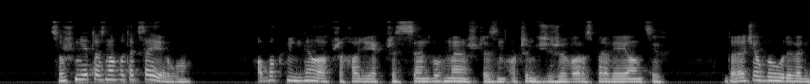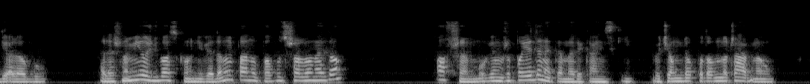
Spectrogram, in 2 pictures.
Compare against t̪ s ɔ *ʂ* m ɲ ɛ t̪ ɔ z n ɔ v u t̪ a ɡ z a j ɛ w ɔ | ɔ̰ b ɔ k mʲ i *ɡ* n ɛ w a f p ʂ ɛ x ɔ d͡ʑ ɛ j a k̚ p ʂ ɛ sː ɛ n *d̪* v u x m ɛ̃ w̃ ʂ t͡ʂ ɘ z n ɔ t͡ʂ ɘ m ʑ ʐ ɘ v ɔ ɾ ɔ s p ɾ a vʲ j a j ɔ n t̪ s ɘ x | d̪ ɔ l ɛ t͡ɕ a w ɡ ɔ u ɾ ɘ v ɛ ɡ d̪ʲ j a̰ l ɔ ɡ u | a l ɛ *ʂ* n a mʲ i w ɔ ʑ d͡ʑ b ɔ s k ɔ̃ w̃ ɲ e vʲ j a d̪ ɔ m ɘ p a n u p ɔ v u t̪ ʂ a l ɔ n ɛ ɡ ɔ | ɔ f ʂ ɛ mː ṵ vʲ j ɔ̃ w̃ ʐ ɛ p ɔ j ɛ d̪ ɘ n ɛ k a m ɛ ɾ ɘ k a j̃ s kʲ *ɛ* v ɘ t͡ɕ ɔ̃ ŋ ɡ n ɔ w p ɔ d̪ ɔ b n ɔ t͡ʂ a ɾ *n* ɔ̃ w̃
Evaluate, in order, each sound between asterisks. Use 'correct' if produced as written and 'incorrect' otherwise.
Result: correct, correct, correct, correct, incorrect, correct

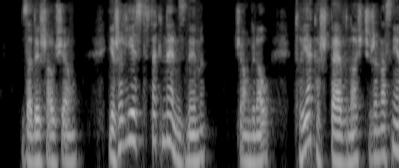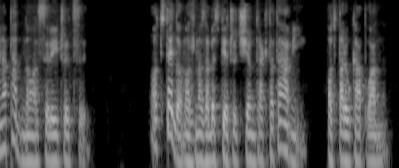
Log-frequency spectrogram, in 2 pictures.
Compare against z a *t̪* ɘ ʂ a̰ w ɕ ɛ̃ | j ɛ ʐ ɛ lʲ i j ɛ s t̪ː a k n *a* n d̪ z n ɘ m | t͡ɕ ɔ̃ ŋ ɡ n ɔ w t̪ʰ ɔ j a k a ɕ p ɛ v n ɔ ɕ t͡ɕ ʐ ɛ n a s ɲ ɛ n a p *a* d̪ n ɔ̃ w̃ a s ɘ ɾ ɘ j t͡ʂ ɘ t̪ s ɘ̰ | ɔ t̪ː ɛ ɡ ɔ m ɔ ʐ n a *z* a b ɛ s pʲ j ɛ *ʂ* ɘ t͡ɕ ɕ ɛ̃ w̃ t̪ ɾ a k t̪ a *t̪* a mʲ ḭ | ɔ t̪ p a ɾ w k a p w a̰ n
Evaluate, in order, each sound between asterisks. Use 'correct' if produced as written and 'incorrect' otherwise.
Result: incorrect, incorrect, correct, correct, incorrect, correct

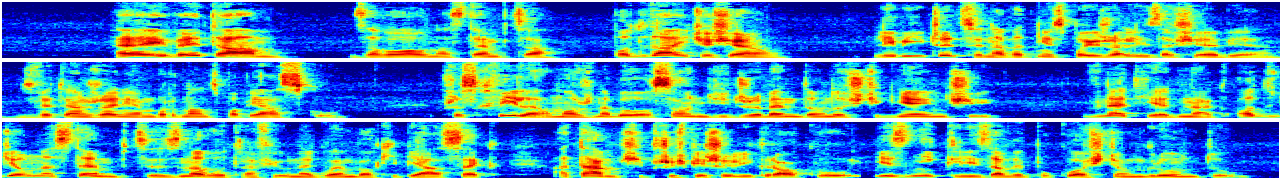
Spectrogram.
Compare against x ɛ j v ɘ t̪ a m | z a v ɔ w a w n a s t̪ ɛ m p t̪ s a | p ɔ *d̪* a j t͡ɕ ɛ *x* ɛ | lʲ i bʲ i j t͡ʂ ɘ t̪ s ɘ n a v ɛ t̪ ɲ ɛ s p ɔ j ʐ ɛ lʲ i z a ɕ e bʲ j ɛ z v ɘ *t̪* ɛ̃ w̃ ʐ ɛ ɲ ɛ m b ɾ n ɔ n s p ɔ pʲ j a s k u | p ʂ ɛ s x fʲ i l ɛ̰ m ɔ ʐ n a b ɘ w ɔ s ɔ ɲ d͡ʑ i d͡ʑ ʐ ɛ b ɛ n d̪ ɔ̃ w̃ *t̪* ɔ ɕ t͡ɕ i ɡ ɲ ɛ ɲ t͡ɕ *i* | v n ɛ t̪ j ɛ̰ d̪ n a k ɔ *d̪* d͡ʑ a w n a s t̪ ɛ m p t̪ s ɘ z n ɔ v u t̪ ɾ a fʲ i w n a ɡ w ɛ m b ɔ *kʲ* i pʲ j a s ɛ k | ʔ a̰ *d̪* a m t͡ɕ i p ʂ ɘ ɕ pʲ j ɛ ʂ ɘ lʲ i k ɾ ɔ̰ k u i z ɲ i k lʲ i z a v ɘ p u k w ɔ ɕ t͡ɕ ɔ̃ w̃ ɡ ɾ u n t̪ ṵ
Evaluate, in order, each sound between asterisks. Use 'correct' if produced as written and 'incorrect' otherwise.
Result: incorrect, incorrect, correct, incorrect, correct, correct, correct, incorrect

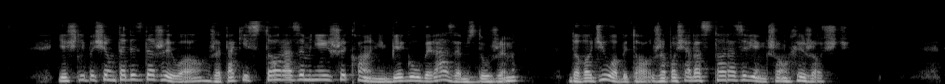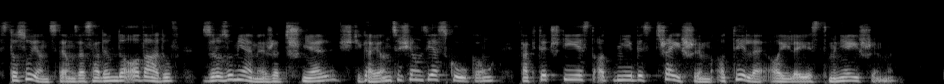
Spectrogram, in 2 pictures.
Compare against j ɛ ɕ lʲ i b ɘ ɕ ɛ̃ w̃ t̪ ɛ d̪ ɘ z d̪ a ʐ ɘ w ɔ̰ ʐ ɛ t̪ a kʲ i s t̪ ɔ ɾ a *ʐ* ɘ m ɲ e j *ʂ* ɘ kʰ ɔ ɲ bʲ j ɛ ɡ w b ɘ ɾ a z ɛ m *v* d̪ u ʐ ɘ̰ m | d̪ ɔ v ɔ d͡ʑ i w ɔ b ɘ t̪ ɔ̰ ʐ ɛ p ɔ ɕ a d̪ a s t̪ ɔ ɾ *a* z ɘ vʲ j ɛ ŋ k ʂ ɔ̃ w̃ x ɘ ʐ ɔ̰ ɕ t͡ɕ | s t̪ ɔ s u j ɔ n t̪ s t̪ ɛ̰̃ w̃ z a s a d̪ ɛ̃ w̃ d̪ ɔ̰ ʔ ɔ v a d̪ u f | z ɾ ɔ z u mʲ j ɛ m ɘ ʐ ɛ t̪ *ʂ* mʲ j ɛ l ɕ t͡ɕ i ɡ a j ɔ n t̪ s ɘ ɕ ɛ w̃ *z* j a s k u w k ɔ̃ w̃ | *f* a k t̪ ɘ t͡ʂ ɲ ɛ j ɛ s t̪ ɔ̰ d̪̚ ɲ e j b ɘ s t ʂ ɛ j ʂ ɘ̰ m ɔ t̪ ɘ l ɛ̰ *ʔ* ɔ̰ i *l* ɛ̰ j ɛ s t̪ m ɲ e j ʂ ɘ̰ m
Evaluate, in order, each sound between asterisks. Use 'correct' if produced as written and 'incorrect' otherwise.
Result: incorrect, correct, incorrect, correct, correct, correct, correct, correct, correct

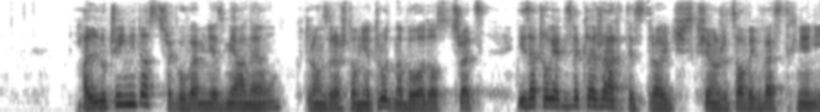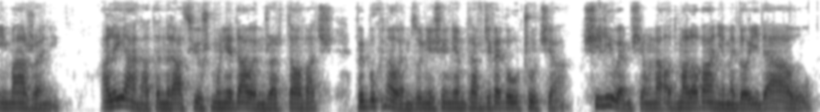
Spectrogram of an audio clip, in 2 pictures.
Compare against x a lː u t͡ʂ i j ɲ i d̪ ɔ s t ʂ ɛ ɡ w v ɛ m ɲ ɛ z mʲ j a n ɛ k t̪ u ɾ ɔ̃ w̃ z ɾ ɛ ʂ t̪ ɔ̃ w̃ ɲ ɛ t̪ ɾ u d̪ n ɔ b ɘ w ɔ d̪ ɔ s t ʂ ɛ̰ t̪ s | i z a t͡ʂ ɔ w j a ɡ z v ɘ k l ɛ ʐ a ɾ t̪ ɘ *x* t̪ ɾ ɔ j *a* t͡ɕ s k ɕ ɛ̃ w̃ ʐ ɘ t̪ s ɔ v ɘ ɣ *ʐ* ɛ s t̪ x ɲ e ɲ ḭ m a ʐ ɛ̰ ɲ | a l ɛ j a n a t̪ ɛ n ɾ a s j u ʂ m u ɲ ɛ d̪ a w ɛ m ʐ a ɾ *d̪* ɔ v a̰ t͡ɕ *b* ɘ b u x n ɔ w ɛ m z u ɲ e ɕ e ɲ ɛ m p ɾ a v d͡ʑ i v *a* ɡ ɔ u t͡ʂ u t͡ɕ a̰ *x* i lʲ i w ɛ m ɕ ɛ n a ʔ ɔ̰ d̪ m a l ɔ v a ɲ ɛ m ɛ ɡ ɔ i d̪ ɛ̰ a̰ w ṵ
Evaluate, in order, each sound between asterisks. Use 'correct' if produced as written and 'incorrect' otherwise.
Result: incorrect, incorrect, incorrect, incorrect, incorrect, incorrect, incorrect

